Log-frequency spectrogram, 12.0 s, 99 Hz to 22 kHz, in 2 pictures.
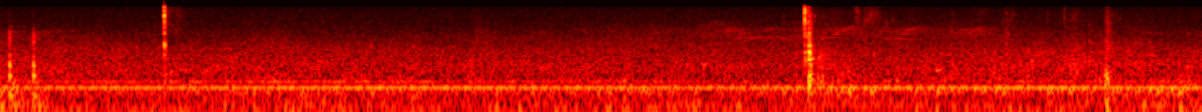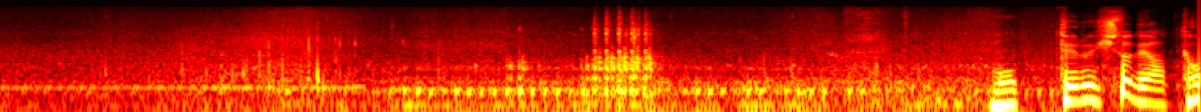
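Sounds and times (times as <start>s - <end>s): electric boat motor humming: 0.0s - 12.0s.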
